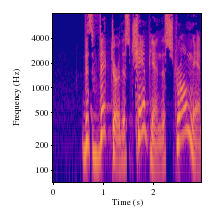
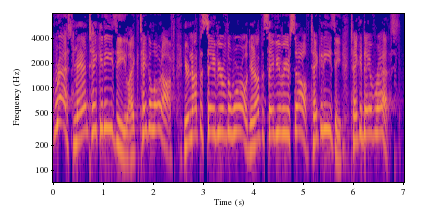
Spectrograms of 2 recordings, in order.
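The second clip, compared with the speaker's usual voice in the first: easygoing reassurance; 7 semitones higher than usual. Retold or imitated. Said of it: "sometimes God's like".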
